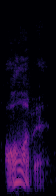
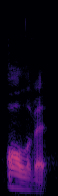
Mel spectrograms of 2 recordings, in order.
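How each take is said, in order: First: Hesitant disbelief. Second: Low, soft statement; quiet firm answer. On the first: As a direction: question it back in a small, quiet voice. Speaker questions God's answer. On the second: Retold answer from God. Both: Retold or imitated.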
